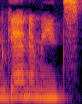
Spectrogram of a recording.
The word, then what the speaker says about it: Ganymede: These names or the names of these moons are spelled in Italian and in English with a final e in Ganymede's name uh which is silent and that is different from later moon names that are taken from Latin and Greek.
